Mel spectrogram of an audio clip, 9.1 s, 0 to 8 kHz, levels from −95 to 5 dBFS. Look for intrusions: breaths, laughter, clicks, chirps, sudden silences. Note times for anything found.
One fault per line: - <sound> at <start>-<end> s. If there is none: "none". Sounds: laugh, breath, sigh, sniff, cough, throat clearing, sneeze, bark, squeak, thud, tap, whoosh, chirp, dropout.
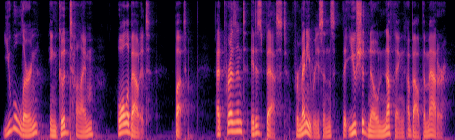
none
